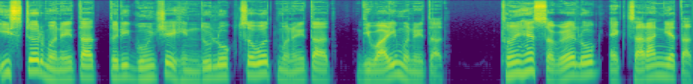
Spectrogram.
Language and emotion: Goan Konkani, neutral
